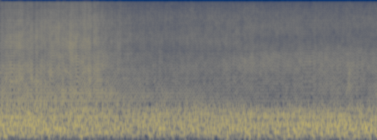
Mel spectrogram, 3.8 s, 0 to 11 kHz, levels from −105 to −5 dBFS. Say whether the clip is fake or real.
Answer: fake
